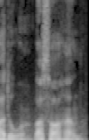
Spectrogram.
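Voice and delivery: ordinary talk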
